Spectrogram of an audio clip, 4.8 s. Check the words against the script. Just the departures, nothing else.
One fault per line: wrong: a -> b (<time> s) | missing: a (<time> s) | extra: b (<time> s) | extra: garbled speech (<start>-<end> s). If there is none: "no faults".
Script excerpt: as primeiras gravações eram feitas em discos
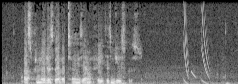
no faults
